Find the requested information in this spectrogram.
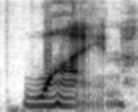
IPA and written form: waɪn (wine)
